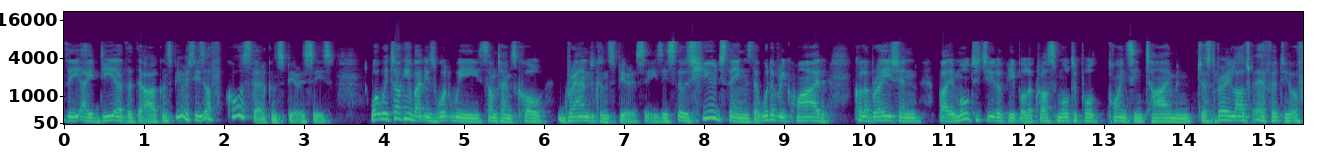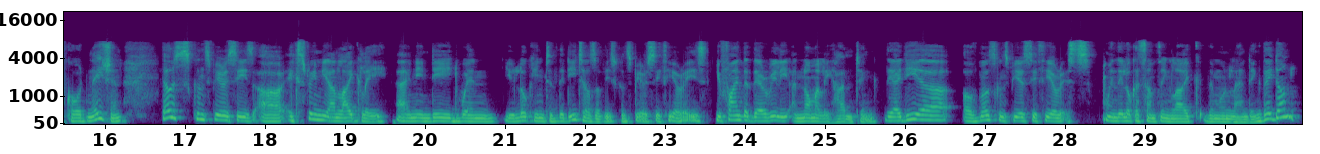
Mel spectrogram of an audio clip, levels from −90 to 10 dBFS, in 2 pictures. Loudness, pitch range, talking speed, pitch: -25 LUFS, 115-140 Hz, 170 wpm, 125 Hz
